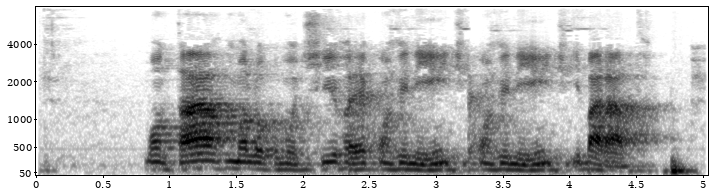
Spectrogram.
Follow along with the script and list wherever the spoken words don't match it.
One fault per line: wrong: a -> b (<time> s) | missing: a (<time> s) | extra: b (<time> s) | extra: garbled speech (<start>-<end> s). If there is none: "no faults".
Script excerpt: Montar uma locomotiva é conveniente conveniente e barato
no faults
